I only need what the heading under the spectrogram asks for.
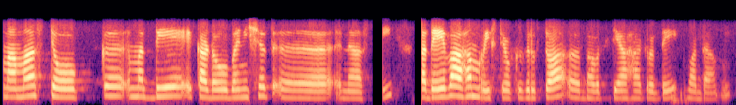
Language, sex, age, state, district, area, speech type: Sanskrit, female, 18-30, Kerala, Kollam, rural, conversation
